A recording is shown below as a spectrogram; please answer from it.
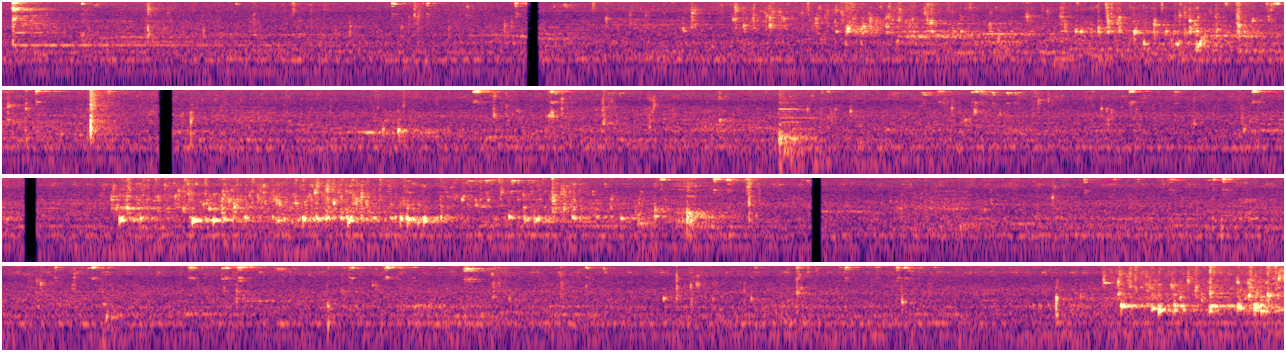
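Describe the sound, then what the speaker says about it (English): Soaked tamarind is squeezed and mashed by hand in a bowl of water to draw out its juice, giving soft wet squelches, drips and occasional clinks of a vessel, close and fairly quiet with no speech. "Now we will extract the juice."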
